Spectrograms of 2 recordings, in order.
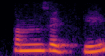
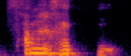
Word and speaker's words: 삼색기: 불러 그러면 프랑스 국기는 삼세끼 끼 아 발음 잘해야 돼 삼색기 아 삼 새끼인데 어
